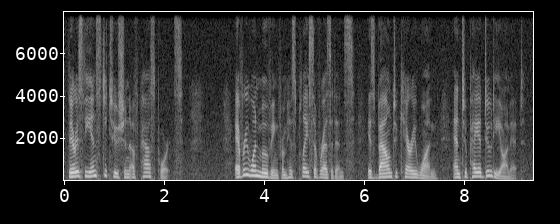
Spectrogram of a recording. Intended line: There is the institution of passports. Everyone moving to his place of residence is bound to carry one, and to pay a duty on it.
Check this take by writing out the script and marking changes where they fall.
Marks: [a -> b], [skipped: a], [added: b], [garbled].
There is the institution of passports. Everyone moving [to -> from] his place of residence is bound to carry one, and to pay a duty on it.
